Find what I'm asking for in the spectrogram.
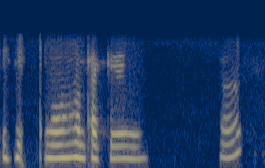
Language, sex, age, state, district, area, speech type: Assamese, female, 18-30, Assam, Jorhat, urban, conversation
